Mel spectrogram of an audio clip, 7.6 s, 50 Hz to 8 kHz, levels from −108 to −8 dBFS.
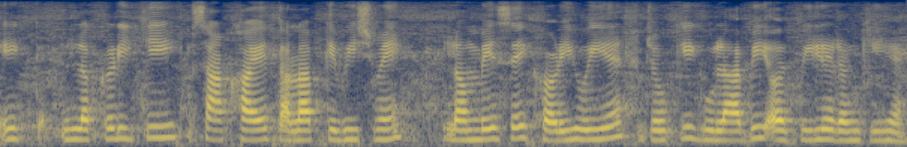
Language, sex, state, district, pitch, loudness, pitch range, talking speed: Hindi, female, Chhattisgarh, Sukma, 200 Hz, -26 LUFS, 195-215 Hz, 175 wpm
